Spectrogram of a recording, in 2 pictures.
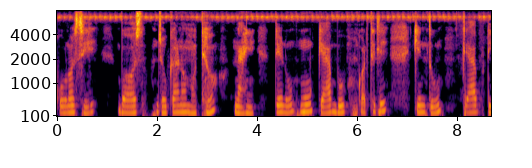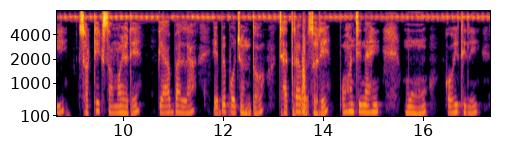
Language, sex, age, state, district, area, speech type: Odia, female, 18-30, Odisha, Ganjam, urban, spontaneous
